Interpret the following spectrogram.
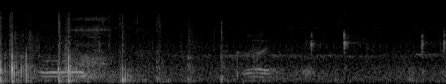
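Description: Hoofbeats of a young warmblood mare trotting on an arena's sand footing: a run of soft, uneven thuds, loudest in the first second and growing fainter as she slows.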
